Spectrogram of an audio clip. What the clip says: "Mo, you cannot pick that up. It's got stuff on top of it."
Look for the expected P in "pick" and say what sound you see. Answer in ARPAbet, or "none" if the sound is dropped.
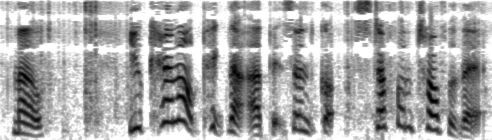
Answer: P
